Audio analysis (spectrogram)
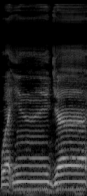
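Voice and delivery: "wa in ja" with "in" blurred into a long hum; slow recitation, hold the hidden n of "wa in ja", long "ja"; veiled n. Shown as a demonstration. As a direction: blend "in" into "ja" with a drawn-out nasal. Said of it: "dibacanya eng dulu nih".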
